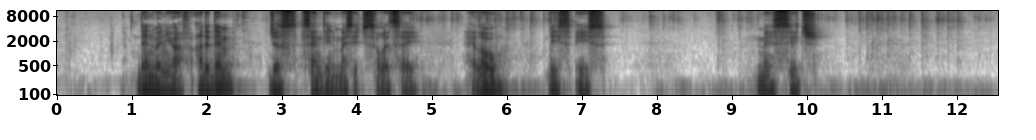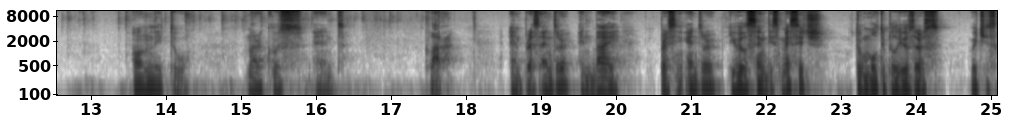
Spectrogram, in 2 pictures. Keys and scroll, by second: 4.5-18.1 typing, 19.5 Return.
